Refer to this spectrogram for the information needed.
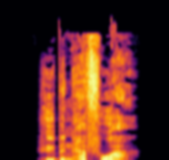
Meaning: first/third-person plural subjunctive II of hervorheben
- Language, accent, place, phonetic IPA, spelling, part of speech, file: German, Germany, Berlin, [ˌhyːbn̩ hɛɐ̯ˈfoːɐ̯], hüben hervor, verb, De-hüben hervor.ogg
